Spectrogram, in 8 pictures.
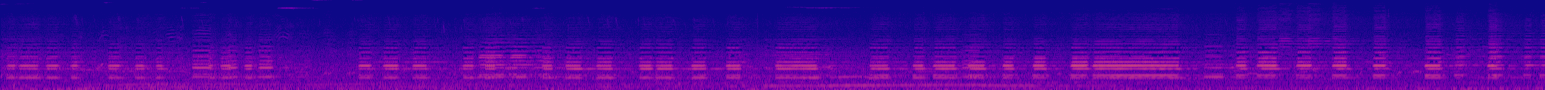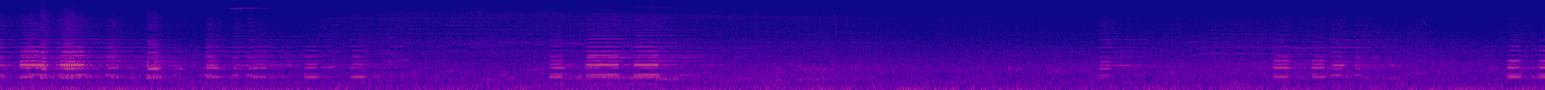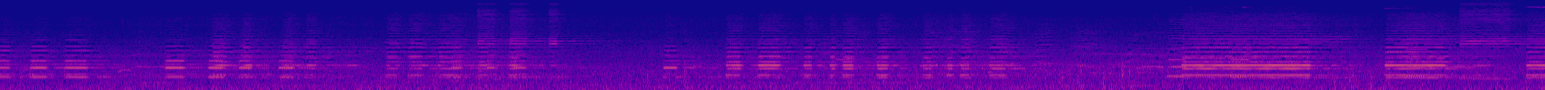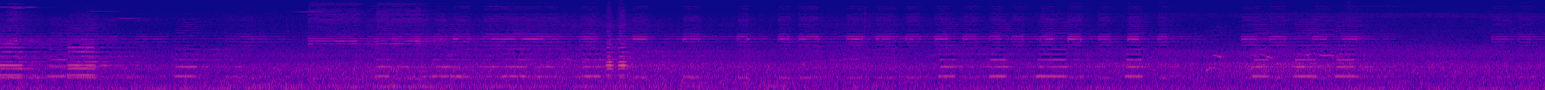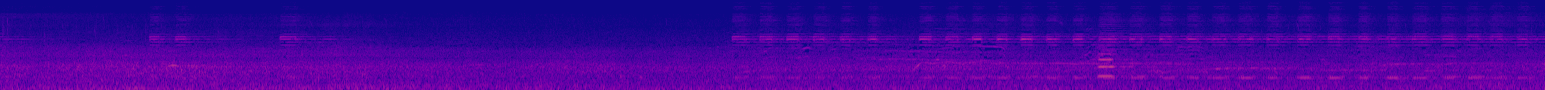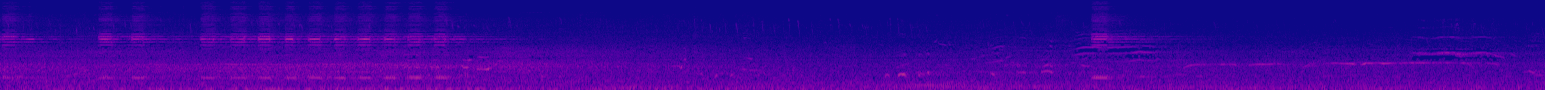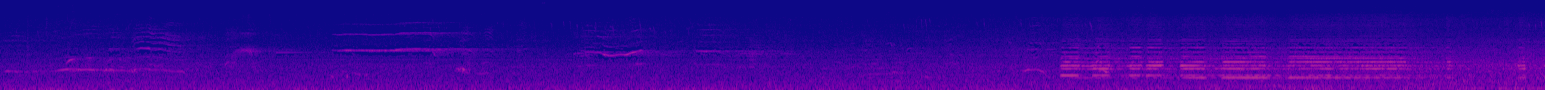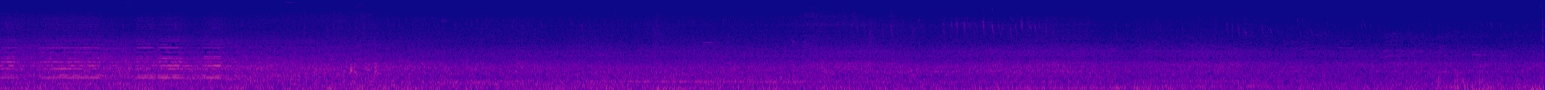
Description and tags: People honking incessantly
sound, cars, honking, kids, people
